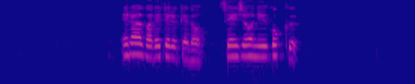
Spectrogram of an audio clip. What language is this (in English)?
Japanese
